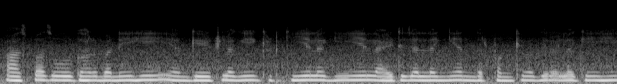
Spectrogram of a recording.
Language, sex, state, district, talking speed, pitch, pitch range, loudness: Hindi, female, Bihar, Begusarai, 185 wpm, 190 Hz, 185-195 Hz, -13 LUFS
